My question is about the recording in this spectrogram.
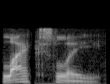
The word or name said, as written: laxly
